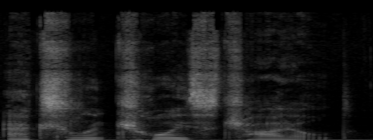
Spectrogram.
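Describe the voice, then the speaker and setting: A man's voice: fairly high pitch, expressive, slow pace, no echo, pitched above the performer's own voice, heavily acted. A man voicing an eerie but kindly doctor who sells ice cream, courteous and coaxing, in an amateur drama read. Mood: salesman-like.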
